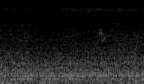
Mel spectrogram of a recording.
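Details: Continuous low droning of a crowd of honey bees at an Australian yellow hive with plastic frames, recorded 9 October 2021 during beekeeping.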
